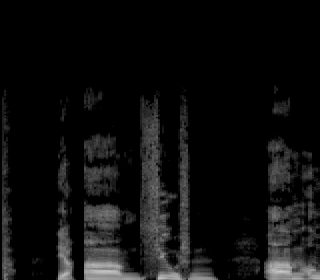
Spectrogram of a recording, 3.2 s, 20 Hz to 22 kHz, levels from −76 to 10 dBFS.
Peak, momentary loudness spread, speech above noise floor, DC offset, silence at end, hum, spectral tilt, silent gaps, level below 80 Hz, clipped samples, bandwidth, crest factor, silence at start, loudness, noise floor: -2 dBFS; 17 LU; 35 dB; under 0.1%; 0 s; none; -6 dB/octave; 0.77-0.81 s, 2.20-2.25 s; -60 dBFS; under 0.1%; 14.5 kHz; 16 dB; 0 s; -18 LUFS; -52 dBFS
